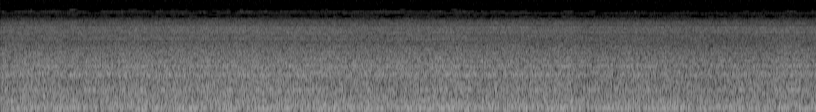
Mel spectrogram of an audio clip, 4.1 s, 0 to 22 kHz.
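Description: Steady drone of a Bombardier Q400's twin Pratt & Whitney PW150A turboprop engines and six-blade propellers heard inside the passenger cabin: a constant low hum under an even rushing noise.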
